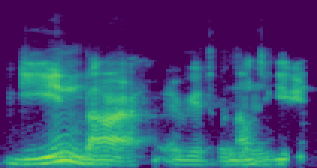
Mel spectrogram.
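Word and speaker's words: Guillain-Barré: but i do know i think it's pronounced guillain-barre disease not guillain-barre that's misspelled as well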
